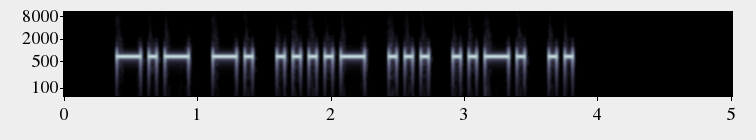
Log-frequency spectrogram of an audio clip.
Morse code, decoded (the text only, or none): KN4SFI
